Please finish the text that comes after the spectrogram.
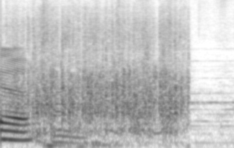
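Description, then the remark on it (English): A brief tonal voice gives way to a short burst of scattered clapping from a handful of people, fairly loud and uneven, which cuts off abruptly after about two seconds. “There's like four people clapping.”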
